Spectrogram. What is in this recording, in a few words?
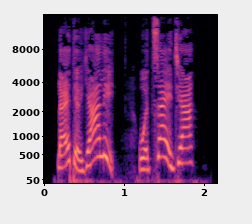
Add, sound woman; goldenflower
